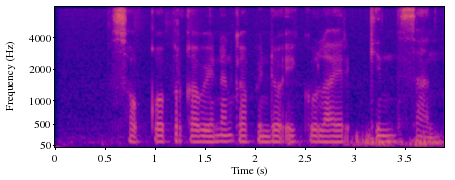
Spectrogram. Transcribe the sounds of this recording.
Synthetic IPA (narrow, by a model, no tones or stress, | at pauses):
sɔkɔpərkawenankabiɳdɔʔikulaɪrkinsan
